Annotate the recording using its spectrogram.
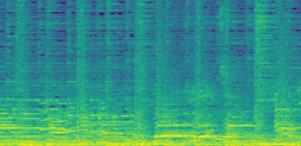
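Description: Live blues band playing: a woman singing over electric guitar and a steady drum beat, heard through the stage PA.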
